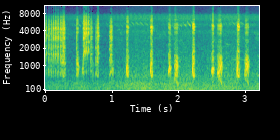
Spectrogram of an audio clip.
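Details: Chukar partridge (dasi chakor) giving short clucking chak notes, a noisy burst at the start, then single and paired notes spaced irregularly about every quarter to half second.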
